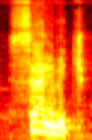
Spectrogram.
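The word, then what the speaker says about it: sandwich: गलत प्रोनंसिएशन है सैंडविच इस वर्ड में डी साइलेंट है और इसको हम प्रोनाउंस करेंगे सैंडविच सैंडविच फिर कहेंगे सैंडविच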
